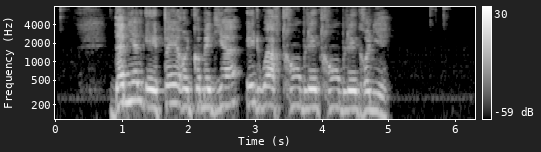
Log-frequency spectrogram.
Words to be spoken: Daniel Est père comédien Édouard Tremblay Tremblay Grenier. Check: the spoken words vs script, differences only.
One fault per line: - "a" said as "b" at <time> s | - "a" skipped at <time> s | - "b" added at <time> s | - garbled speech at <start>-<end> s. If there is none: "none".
none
